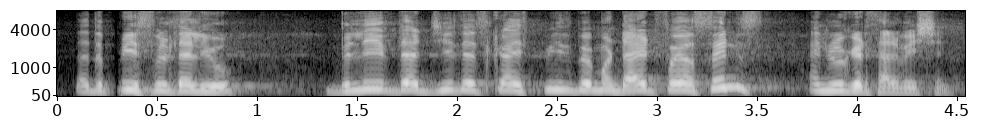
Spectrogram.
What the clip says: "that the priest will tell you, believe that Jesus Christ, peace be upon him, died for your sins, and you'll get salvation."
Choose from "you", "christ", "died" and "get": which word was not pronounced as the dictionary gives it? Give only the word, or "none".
none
